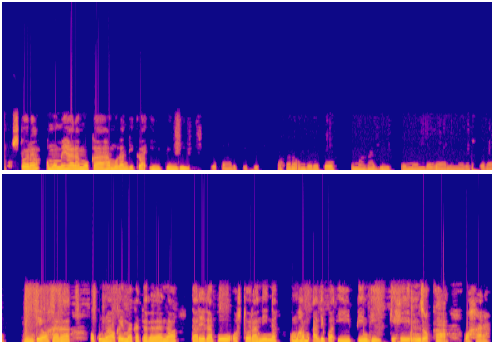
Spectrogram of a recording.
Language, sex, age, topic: Oshiwambo, female, 18-24, finance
